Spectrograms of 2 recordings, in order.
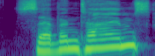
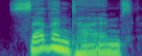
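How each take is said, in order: First: Slow rising question, a little higher; slow hopeful seven times; questioning guess. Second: Lower, doubting seven times; incredulous echo. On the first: Shown as a demonstration. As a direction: offer it as a tentative guess. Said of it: "What do you think?". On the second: Retold or imitated. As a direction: throw the number back in disbelief. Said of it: "Jesus' response likely surprised Peter".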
